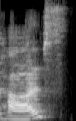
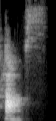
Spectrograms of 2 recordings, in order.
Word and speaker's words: halves: don't have to tell halves, it's halves. Got it? Okay, so wolf becomes wolves, shelf becomes shelves, leaf, leaves, loaf, loaves, knife, knives, wife, wives, life, lives, half, halves. So that L is silent.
